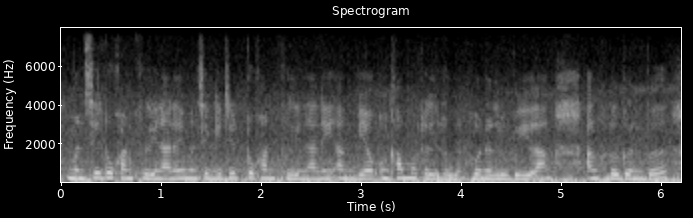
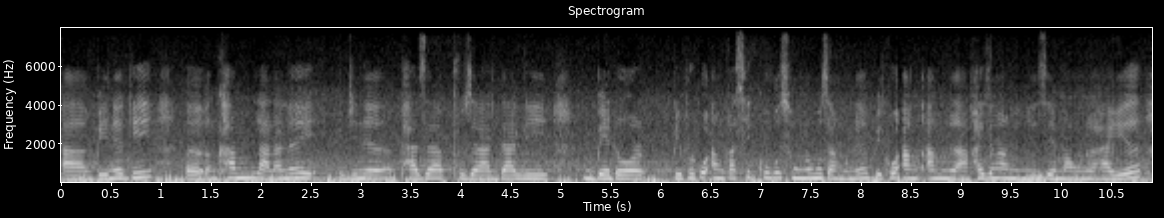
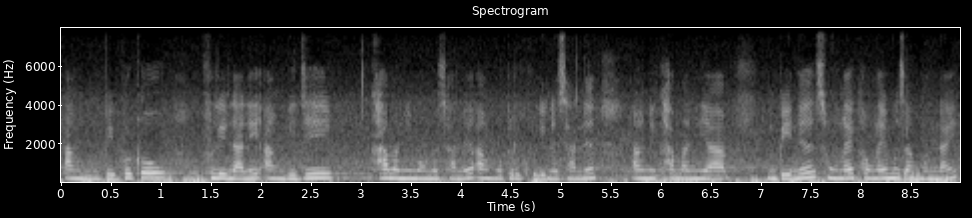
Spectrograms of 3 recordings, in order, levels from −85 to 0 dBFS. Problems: none marked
